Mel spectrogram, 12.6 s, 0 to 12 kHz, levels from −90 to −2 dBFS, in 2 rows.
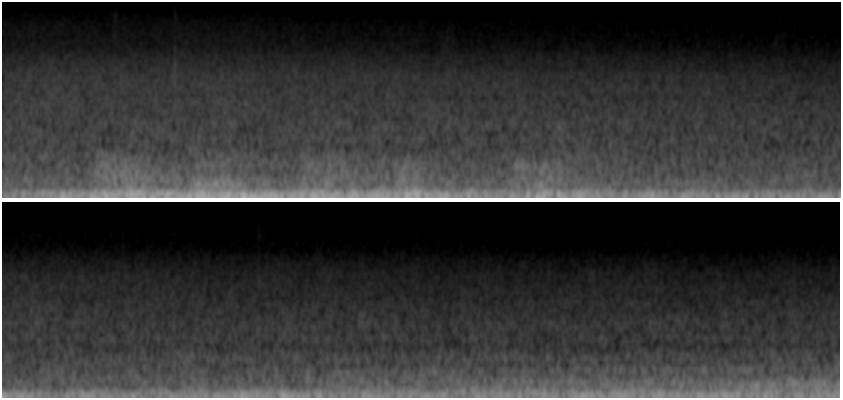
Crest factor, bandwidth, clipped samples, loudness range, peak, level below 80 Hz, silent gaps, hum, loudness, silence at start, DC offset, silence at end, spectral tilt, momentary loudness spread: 16 dB; 9.8 kHz; under 0.1%; 6 LU; -26 dBFS; -44 dBFS; none; none; -44 LUFS; 0 s; under 0.1%; 0 s; -7 dB/octave; 8 LU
